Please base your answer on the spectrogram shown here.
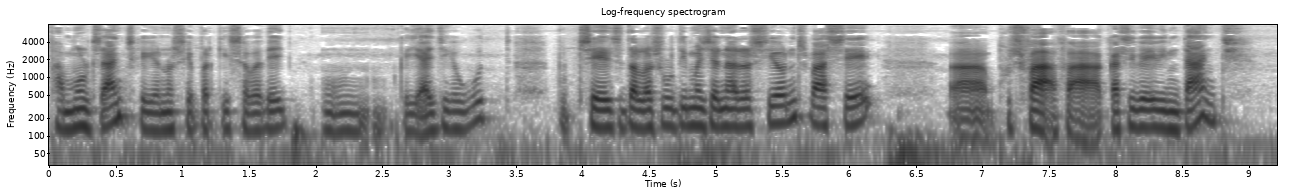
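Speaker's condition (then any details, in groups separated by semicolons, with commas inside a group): No condition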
